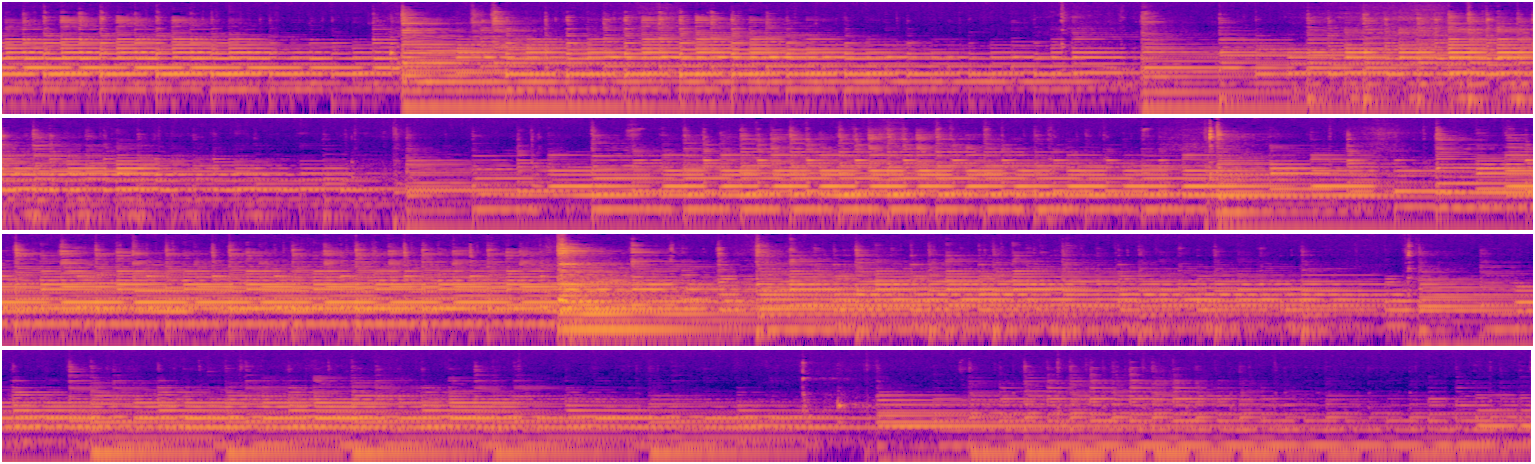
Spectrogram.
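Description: Solo nylon-string classical guitar playing a passacaglia. A low bass line moves to a new note every few seconds beneath busy, fast-moving figures higher up, and in places the bass note is repeated in quick pulses.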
